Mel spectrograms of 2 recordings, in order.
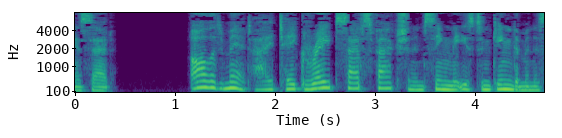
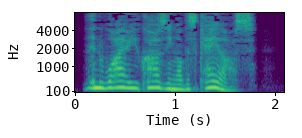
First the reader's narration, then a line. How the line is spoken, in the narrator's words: Rumpelstiltskin asked, nervously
